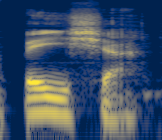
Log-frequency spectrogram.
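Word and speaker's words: péicha: en guaraní la letra ch pronunciamos como She y no como Che Entonces como si fuera el yo de de los argentinos de los porteños que dicen sho entonces sería como si fuera esta pronuncia peisha peisha ahora tenemos la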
